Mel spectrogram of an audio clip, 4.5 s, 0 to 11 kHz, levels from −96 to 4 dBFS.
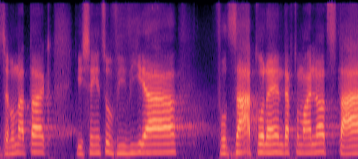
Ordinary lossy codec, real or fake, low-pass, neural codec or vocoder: AAC, 64 kbps; fake; 9.9 kHz; codec, 24 kHz, 0.9 kbps, WavTokenizer, large speech release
